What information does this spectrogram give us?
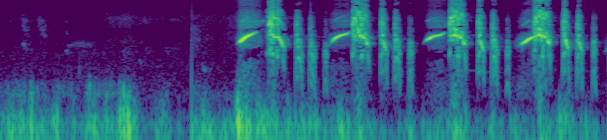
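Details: Grey francolin, known locally as teetar, gives four loud repeated phrases about a second apart after a quiet start. Each opens with an upslurred whistle and breaks into rapid harsh, ringing notes.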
